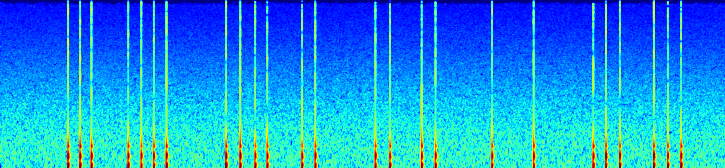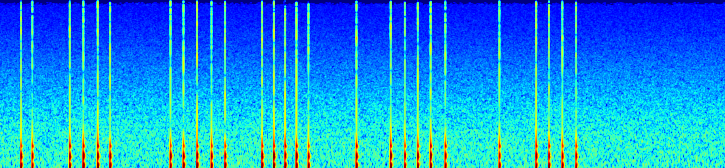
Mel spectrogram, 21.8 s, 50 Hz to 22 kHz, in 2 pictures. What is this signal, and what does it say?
Tap code, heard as knocks on a wall, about 5 knocks a second. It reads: ORGANIZED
